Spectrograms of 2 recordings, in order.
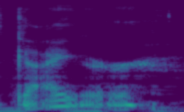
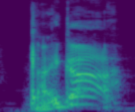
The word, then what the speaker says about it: Geiger: Is the I first or second? – Second. – It's Geiger. – Well, According said, to the German pronunciation. – Geiger.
